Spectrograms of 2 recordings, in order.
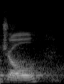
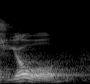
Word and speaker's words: Joel: So we pronounce the name of this book Joel, and that's Latin. The Hebrew word for that is Yoel, which means Yahweh is God.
